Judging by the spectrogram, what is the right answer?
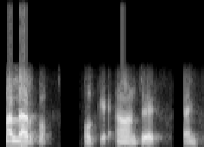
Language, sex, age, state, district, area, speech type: Tamil, female, 60+, Tamil Nadu, Krishnagiri, rural, conversation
